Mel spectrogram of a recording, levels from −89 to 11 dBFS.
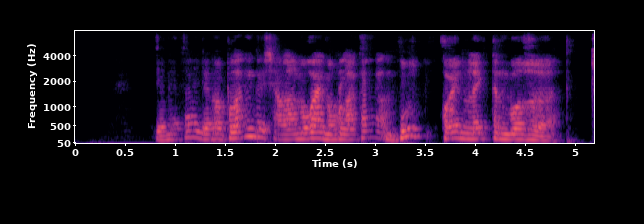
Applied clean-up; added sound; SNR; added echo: neural mask model DeepFilterNet 3.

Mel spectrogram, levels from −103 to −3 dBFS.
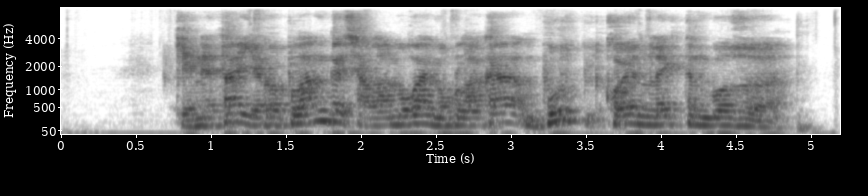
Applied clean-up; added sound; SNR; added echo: neural separator model SepFormer DNS4.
